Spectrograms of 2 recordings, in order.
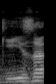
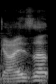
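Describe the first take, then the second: First: The word is said the British way. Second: The word is said in a non-British way. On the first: "voiced by British actors. And they pronounce it Giza" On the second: "I always pronounced it Geyser"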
